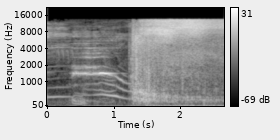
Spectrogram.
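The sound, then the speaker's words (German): A wavering, squeaky tone glides for about a second, then a loud, steady hissing whoosh bursts out and rushes on to the end as a green bottle is opened and its cork pops into the air. “Der Korken knallte in die Luft und der kleine Geist zischte heraus.”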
